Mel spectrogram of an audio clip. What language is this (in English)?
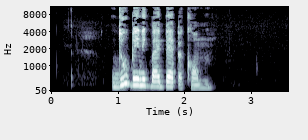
Western Frisian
